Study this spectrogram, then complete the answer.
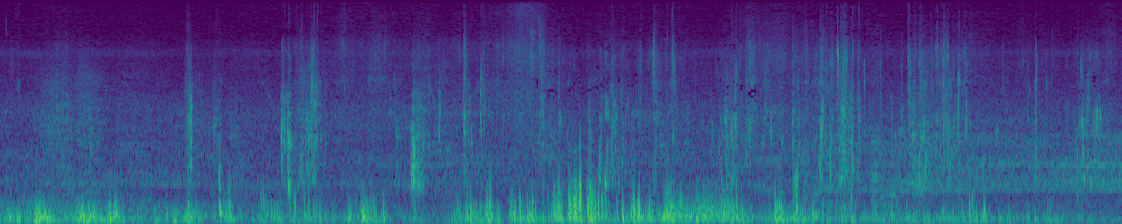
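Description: Feet squelch and splash through shallow muddy water.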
